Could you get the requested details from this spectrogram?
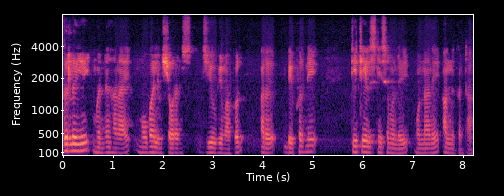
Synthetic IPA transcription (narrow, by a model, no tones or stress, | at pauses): kɯɾlɯjɯjmɯnːɯɦanajmɔbajlinsɔɾens | d͡ʒiubimapʰɯɾ | aɾɯbepʰɯɾni | d̥itʰelsnisɯmɯndɯjmɔnːanɯjaŋnɯkʰɯntʰa̰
